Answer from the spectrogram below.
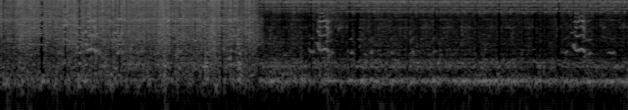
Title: squeaking/creaking noise not as frequent as before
